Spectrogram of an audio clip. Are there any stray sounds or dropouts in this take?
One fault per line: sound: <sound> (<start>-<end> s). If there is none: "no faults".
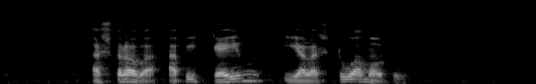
no faults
